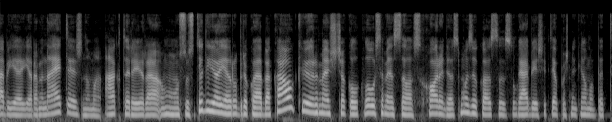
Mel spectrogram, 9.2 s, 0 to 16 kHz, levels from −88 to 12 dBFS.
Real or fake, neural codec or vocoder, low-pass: fake; codec, 24 kHz, 3 kbps, HILCodec; 10.8 kHz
